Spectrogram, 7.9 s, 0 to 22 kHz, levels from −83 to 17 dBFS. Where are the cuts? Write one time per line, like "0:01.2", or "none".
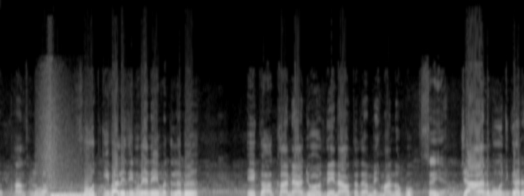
0:00.9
